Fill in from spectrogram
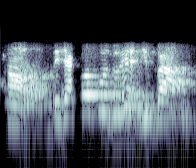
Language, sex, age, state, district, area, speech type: Odia, female, 18-30, Odisha, Balangir, urban, conversation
